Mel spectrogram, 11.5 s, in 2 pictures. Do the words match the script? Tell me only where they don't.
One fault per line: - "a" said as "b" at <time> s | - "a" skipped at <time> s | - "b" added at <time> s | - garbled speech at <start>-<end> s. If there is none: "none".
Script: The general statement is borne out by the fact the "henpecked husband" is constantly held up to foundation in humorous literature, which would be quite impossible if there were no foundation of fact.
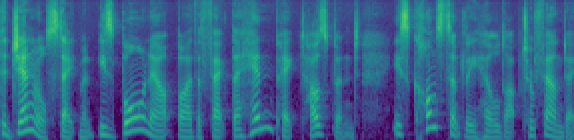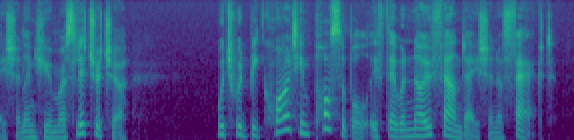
none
